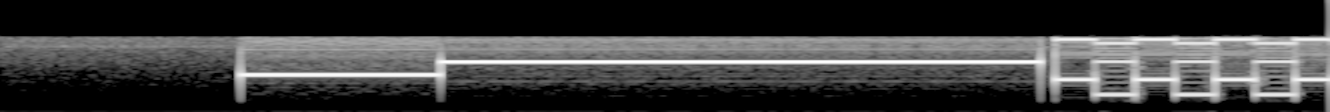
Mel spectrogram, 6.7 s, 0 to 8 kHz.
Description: Two-tone page, heard as a one-second tone, then a three-second tone, about 1010 then 1430 Hz. It is heard from 1.2 to 5.2 s.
